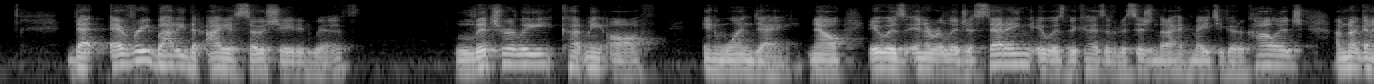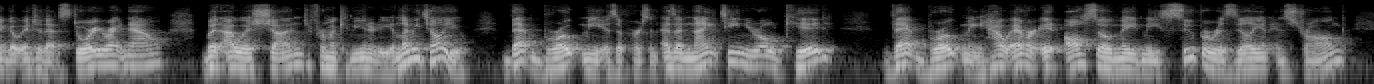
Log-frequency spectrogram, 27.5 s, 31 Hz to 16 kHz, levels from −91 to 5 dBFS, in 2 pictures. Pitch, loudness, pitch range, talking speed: 110 Hz, -24 LUFS, 95-135 Hz, 175 wpm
